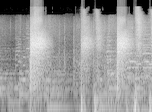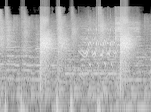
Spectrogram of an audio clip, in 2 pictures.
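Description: A percussion break in swing band accompaniment: five loud, sharp whip-like cracks with a quick run of deep drum thumps between them, over quieter sustained band music.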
